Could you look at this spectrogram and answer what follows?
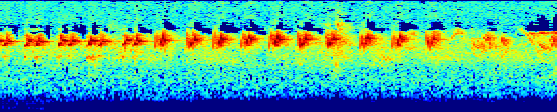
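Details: White-spotted bluethroat, Luscinia svecica cyanecula, in May: a steady string of short high notes repeated about three times a second over a hissing background.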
